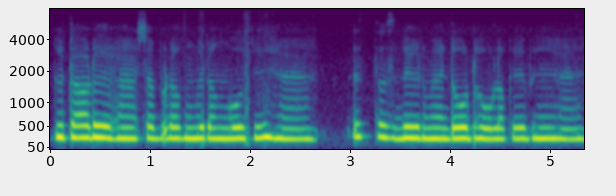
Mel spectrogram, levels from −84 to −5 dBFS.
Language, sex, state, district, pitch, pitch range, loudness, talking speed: Hindi, female, Bihar, Patna, 235 Hz, 230-245 Hz, -14 LUFS, 155 wpm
